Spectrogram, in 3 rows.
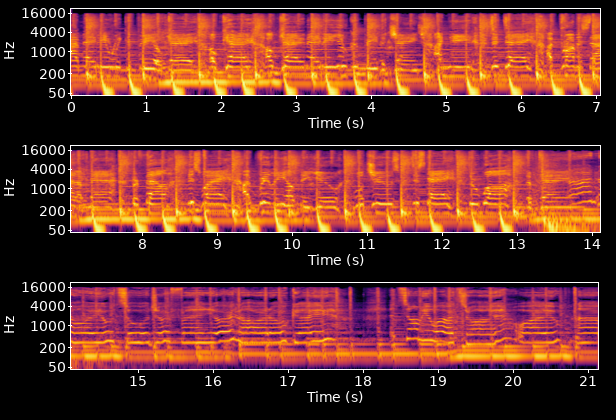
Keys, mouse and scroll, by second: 4.6 Tab, 4.6 click, 10.3 typing, 16.5 Tab, 16.9 typing, 17.2 Tab, 18.6 shift+Tab.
